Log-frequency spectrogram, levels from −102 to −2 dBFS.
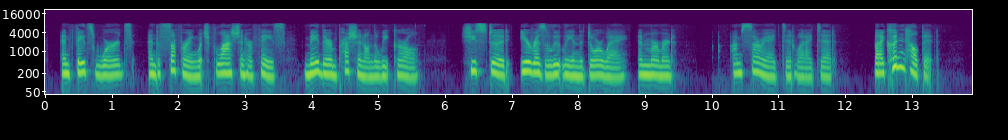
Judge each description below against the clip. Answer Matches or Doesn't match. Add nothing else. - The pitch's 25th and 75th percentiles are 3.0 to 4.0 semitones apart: Matches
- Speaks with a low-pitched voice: Doesn't match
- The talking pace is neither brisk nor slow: Matches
